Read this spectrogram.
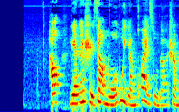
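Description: A young woman speaks clearly into a close microphone, explaining with animation.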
